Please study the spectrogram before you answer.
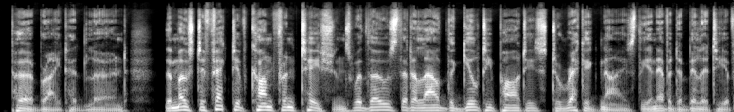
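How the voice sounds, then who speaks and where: A man narrating a mystery audiobook from a script in a measured, formal storytelling manner. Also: rumbling low, husky, no echo, clean studio sound.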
